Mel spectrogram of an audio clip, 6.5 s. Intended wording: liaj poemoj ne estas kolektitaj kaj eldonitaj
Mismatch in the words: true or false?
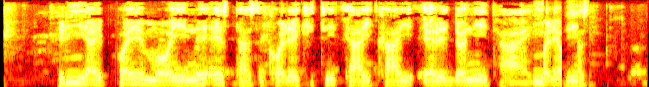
true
